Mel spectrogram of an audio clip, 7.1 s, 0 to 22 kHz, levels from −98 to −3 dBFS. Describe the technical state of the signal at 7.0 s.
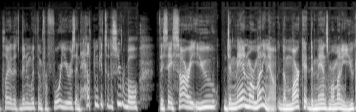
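At 7.0 s the speech signal is intact, with no audible technical fault at that moment.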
